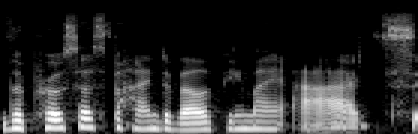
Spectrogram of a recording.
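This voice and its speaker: In a very clean recording with a silent background, a woman speaks at a very slow pace and a fairly low pitch, with ordinary pitch variation. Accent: western Canadian. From Vancouver, western Canada. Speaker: burlesque performer and teacher. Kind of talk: interview.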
